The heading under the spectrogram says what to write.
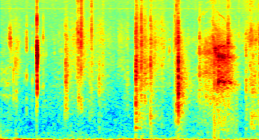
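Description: Paper rustles and crinkles, with several quick sweeping swishes as pages are turned one after another, no voices present.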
